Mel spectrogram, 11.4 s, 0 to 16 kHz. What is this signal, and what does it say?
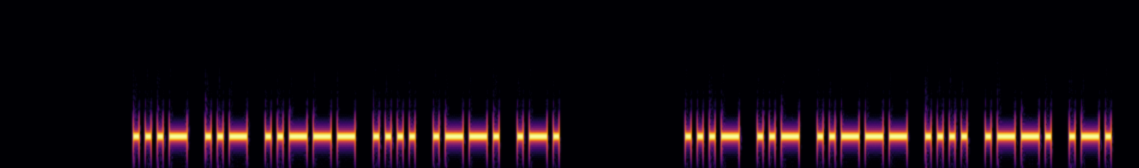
Morse code, heard as a keyed tone, about 20 wpm, 700 Hz. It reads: VU2HPR VU2HPR
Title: DXCC-100 Call Signs - 6 Characters - Repeated 2x - 20wpm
